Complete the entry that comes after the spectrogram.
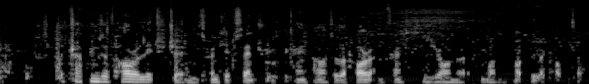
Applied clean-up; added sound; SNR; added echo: classical method spectral subtraction.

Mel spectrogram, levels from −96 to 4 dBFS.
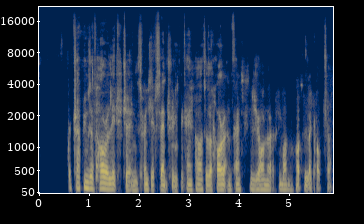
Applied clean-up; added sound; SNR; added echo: neural mask model Resemble Enhance denoiser.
